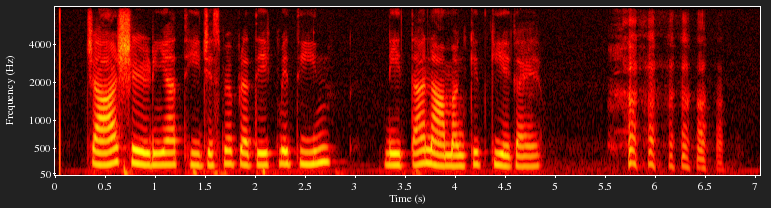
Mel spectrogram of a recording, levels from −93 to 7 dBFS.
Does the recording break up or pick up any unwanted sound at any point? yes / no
yes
